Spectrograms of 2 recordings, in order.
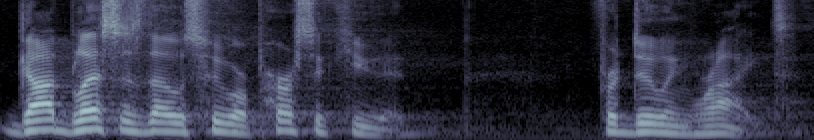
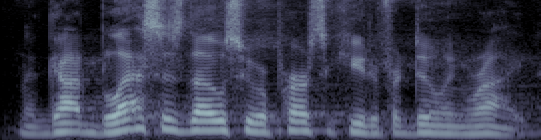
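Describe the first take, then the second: First: Slow scripture reading. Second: Said in the usual way. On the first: Acted. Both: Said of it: "Listen to Matthew five ten".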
